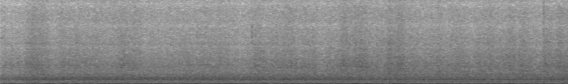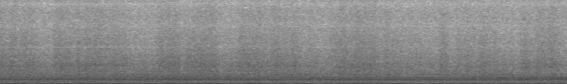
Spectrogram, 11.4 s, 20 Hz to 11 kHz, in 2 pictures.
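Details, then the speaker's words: 2013 Jeep Wrangler JKU with roof LED light bar after fitting a strip along the protruding fins: steady low road and wind rumble at speed, no sharp whistle; whistle fixed. "It's sticking out a little bit, but yep, no more whistling noise. Everything's good to go."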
